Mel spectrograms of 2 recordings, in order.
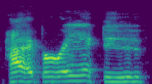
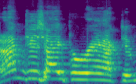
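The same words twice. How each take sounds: First: "Hyperactive" stretched slowly, every syllable leaned on; drawn-out emphasis. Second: Much higher and louder, bursting with energy; excited outburst. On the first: Shown as a demonstration. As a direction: savour "Hyperactive" as a slow punchline. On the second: Real, not acted. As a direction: shout it out like you can't sit still.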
